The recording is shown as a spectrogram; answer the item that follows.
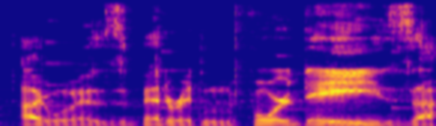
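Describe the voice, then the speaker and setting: A man speaks with a very deep, low pitch and a relaxed tone. Music plays in the background. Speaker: gaming streamer. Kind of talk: casual livestream talk. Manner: relaxed, chatty.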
